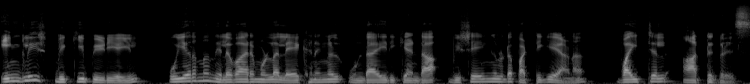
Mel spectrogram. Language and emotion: Malayalam, neutral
